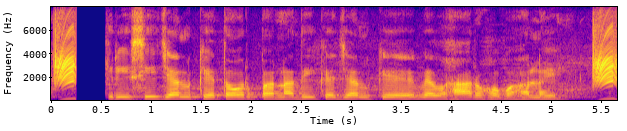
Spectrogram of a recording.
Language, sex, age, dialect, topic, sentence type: Magahi, male, 31-35, Central/Standard, agriculture, statement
